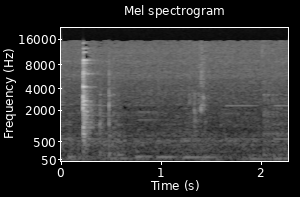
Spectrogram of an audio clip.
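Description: Metal ladle stirring julienned carrot and zucchini through broth in a wok, with one sharp clink of the ladle against the pan a quarter second in and a fainter clink later.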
